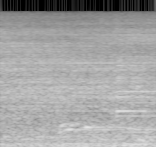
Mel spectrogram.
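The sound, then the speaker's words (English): A train sound effect: a steady, fairly loud rumble and hiss of rolling rail cars, with a faint high whine drifting through the middle of the short stretch. “All aboard for the Metro Express!”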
